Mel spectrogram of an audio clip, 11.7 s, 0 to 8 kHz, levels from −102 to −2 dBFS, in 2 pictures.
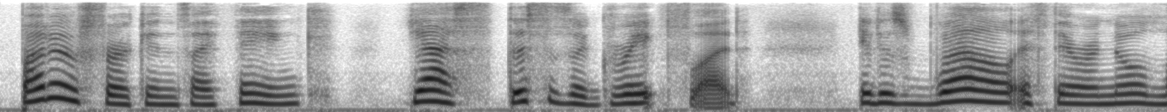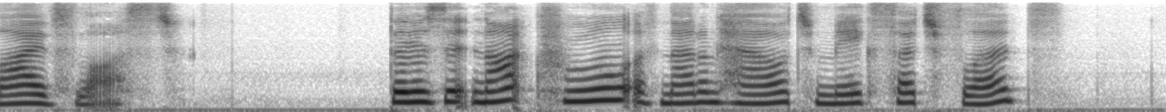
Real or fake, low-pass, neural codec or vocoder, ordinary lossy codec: fake; 7.2 kHz; autoencoder, 48 kHz, 32 numbers a frame, DAC-VAE, trained on Japanese speech; MP3, 64 kbps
